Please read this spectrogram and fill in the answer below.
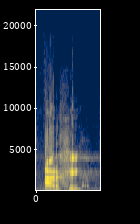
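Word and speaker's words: ἀρχή: palabra principio es la palabra en griego arjé arche se escribe con ch esta palabra es arte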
